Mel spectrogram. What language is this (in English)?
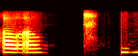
Bodo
